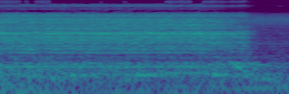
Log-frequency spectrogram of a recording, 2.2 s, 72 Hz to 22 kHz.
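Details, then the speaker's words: 2016 Citroën C4 Grand Picasso electric parking brake actuator bench-powered directly from an external battery: smooth even high whir for under two seconds, then a clean stop. Actuator motor works electrically; faults later found in the actuator and wiring harness. "S'il se met en route, c'est que déjà le moteur, la partie électrique il fonctionne."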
